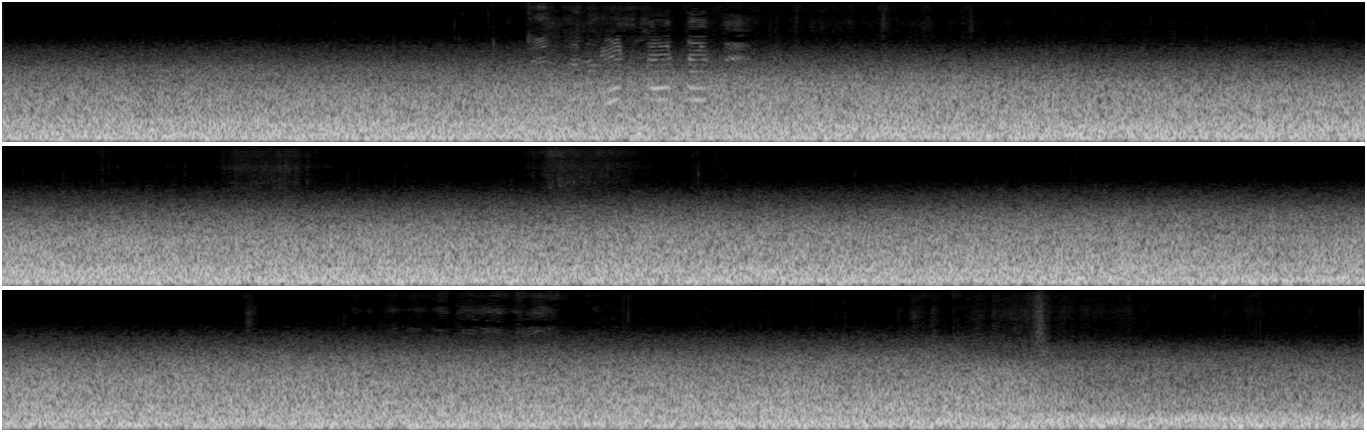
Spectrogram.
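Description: Steady, loud rushing noise of a glacial flash flood of water, mud and debris tearing down a mountain gorge after a glacier burst.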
